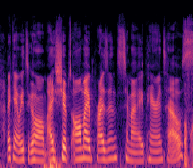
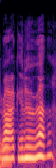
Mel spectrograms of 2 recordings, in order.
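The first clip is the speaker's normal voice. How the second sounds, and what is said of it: Sings like a crazy aunt. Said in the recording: “You sound like a crazy aunt.”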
